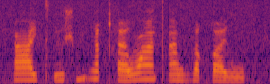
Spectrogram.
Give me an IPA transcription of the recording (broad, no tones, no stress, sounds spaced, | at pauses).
ʕ i tʼ ʉ ʃ bʱ i qʰ ɨ w ʕ ã tʼ ã w v i qʷ i w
